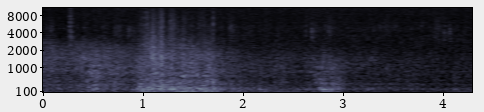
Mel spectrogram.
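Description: Rain-and-thunder sound effect: a hiss of rain with a thunder rumble swelling about a second in and a smaller one near three seconds, fading away.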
